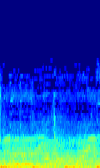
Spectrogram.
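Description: Audience cheering and shouting loudly over a dance song with a thumping beat.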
